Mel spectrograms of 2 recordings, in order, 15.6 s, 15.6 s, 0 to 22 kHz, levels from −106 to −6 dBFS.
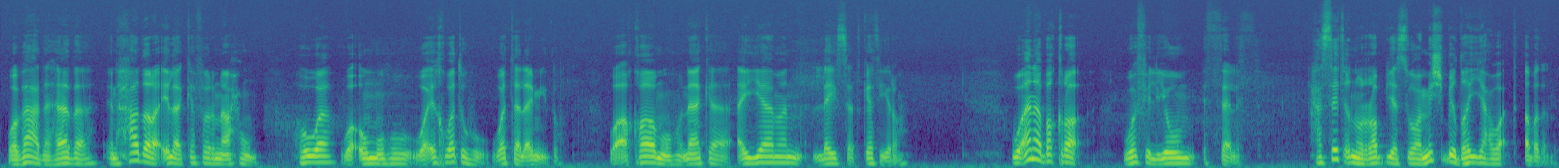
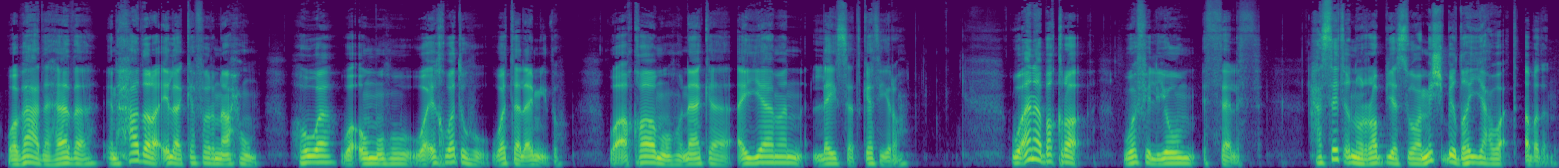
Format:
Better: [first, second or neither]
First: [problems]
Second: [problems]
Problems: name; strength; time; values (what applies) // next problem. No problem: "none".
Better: second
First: hiss; faint; throughout; 25 dB below the speech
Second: none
